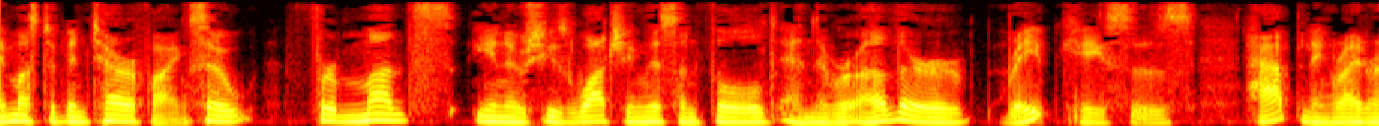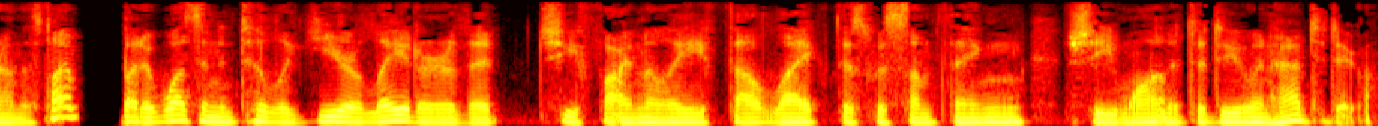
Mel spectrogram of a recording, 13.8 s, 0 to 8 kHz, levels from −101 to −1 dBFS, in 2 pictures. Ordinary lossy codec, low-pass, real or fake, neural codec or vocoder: MP3, 32 kbps; 7.2 kHz; fake; vocoder, 44.1 kHz, 128 mel bands every 512 samples, BigVGAN v2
